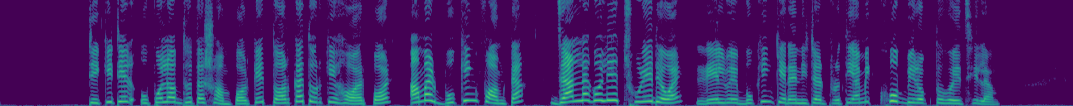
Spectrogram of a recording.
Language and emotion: Bengali, angry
